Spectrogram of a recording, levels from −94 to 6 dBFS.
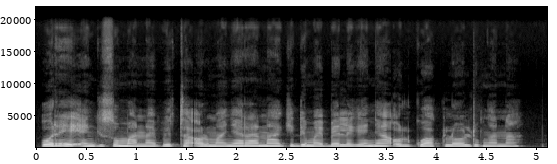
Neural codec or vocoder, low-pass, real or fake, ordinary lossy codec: vocoder, 44.1 kHz, 128 mel bands every 512 samples, BigVGAN v2; 19.8 kHz; fake; none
